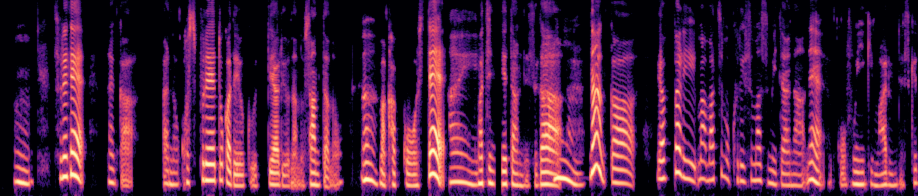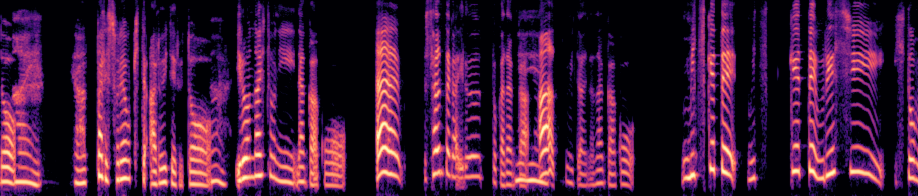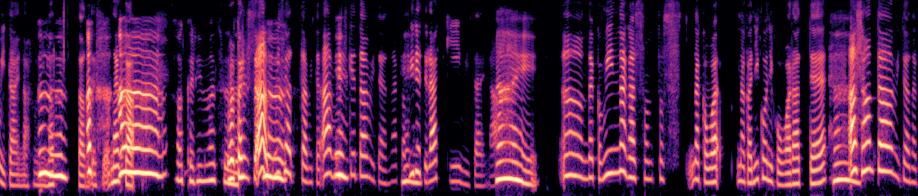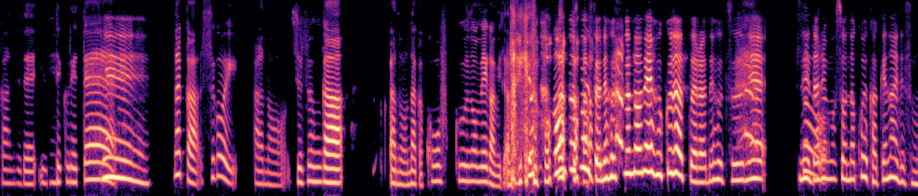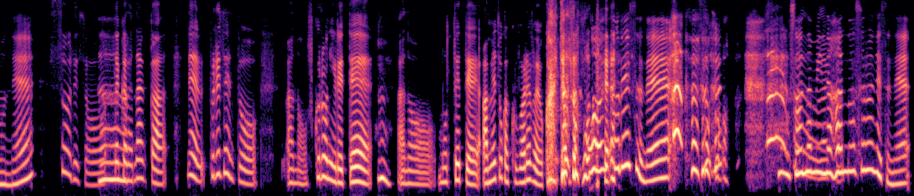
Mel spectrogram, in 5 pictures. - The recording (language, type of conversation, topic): Japanese, podcast, 服を着替えたことで気持ちが変わった経験はありますか?
- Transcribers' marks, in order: distorted speech; laughing while speaking: "幸福の女神じゃないけど、なんか"; laugh; laughing while speaking: "配ればよかったと思って。あ、そう"; laugh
